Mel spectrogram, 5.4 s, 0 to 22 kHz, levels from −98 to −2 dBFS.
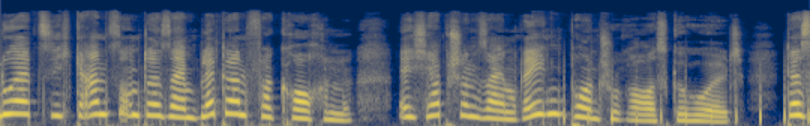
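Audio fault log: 3.76 to 5.40 s: train of clicks. A steady ticking runs over the speech to the very end of the clip. The clicks arrive at a regular pace, about 6.1 per second, for around ten in all. They share much the same sharp shape. They stand out roughly 10 dB above the speech, and they are heard in pauses too. Interference from nearby equipment or a faulty connection or power supply is the likely cause.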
